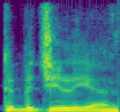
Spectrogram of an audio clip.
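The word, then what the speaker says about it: D'Virgilio: You can pronounce it better than me. What is it? Nick DeVigilio.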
